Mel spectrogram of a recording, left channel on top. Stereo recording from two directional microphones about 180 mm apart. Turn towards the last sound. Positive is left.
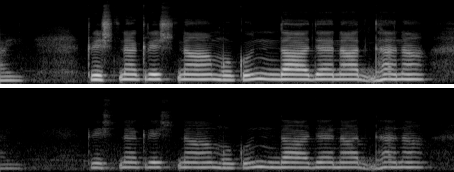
turn(degrees=30)  # may be behind; listen again after turning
